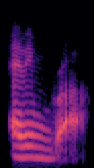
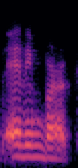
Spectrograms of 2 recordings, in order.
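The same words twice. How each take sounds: First: The ending sounds like 'burra'. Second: The ending sounds like 'burg'. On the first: The speaker calls it right. "it's pronounced raw" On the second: The speaker calls it wrong. "it's not Edinburgh"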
